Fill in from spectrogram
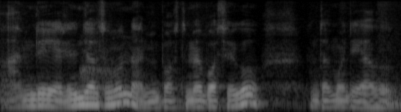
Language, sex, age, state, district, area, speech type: Nepali, male, 18-30, West Bengal, Darjeeling, rural, spontaneous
